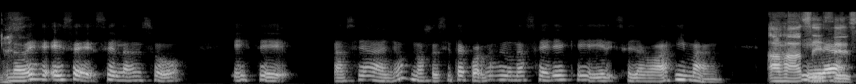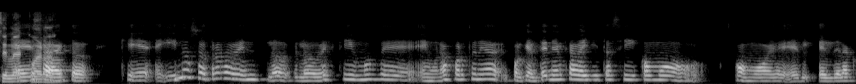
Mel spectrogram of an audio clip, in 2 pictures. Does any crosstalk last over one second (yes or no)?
yes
